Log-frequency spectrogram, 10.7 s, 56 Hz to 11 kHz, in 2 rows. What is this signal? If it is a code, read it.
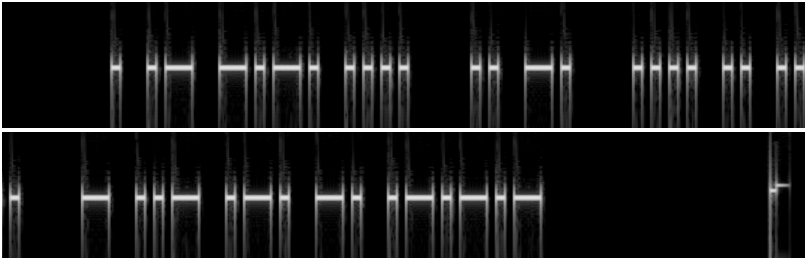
Morse code, heard as a keyed tone, about 20 wpm, 700 Hz. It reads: EACH IN HIS TURN.
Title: Sentences from Top 1000 Words - Review Part 1 - 20wpm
